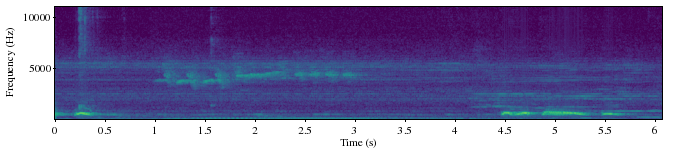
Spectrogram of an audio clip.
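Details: Spotted dove kept by a breeder of breeding stock. After a single low coo at the start and a stretch of low hum, a three-part coo sounds near the end: soft, hollow, mid-pitched notes in quick succession.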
